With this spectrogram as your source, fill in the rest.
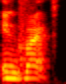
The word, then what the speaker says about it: invite: and then different first syllable and then two syllable verbs so invite so where what's the stress invite invite mode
